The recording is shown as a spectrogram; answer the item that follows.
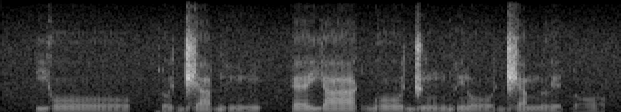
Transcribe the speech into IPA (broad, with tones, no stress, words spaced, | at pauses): joː˦˨ | ɾʊ˨d͡ʒa˦bĩ˨ | ɛ˦jaː˦ɡ͡boː˦d͡ʒũ˨ bĩ˦ɾoː˨d͡ʒa˦m lɪ˨ɗɔ˨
